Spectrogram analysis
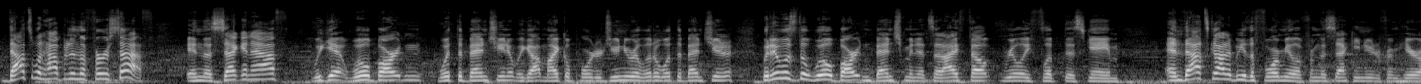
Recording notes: Break down the game live from the Winner's Lounge.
